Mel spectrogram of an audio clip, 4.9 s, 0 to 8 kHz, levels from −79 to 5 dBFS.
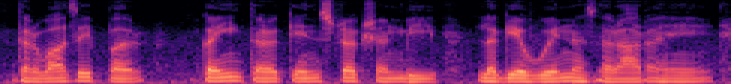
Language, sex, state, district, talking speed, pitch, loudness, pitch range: Hindi, male, Uttar Pradesh, Lalitpur, 160 wpm, 110 Hz, -17 LUFS, 105-120 Hz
